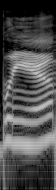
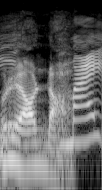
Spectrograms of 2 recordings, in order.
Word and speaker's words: Brienne: Like Brienne on the show, like for me, Brianna.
